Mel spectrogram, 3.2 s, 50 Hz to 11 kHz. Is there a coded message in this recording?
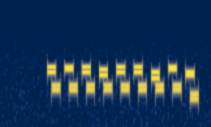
Yes: multi-frequency trunk signalling (R2, with the far end's replies) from 0.7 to 3.0 s, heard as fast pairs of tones, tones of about 130 ms. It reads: 909599203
